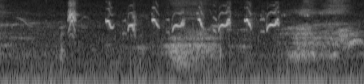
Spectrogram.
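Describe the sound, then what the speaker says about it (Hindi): Small birds chirp at sunrise, a quick run of bright high tweets in an irregular burst over a quiet outdoor background, with a faint low hum underneath. "सिर्फ परिंदों की आवाज़ आ रही होती है"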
